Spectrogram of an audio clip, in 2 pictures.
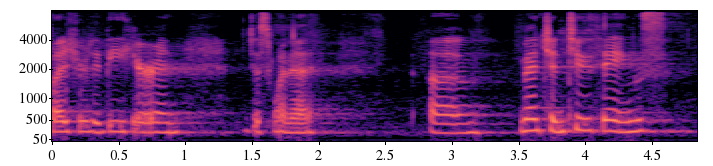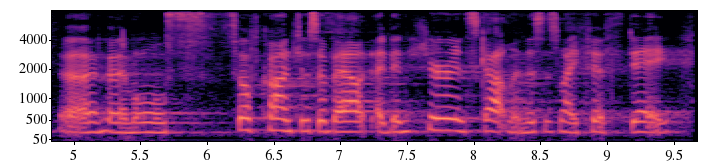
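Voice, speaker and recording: Amid audible room echo, a woman with a fairly high pitch speaks at a moderate pace in a flat monotone. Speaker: professor, conference speaker. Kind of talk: conference talk. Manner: slightly slurred speech.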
